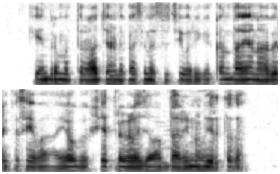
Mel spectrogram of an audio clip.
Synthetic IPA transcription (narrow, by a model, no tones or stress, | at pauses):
keːnd̪ɾɐmɐt̪ːuɾaːd͡ʒɐɦɐɳɐkaːsinɐsɐt͡ʃiʋɐɾiɡe̞kɐnd̪aːjɐnaːɡɐɾikɐseːʋɐaːjoːɡɐkʂeːt̪ɾɐɡɐɭɐd͡ʒɐʋaːb̚d̪aːɾinuːiɾt̪ɐd̪e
